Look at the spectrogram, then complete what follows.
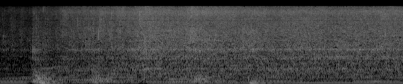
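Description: Tomatoes sizzling in a frying pan on a gas stove, stirred with a wooden spoon. The hiss swells shortly after the start and then holds steady, with a couple of faint knocks of the spoon.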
